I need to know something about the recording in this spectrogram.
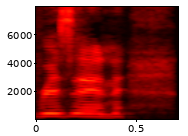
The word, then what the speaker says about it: Rysn: I actually don't know how to say her name correctly. I think it's Risen, which I was really happy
